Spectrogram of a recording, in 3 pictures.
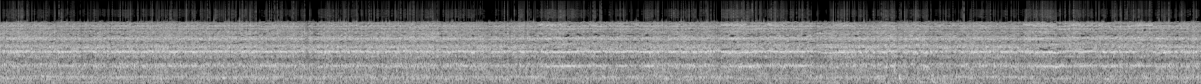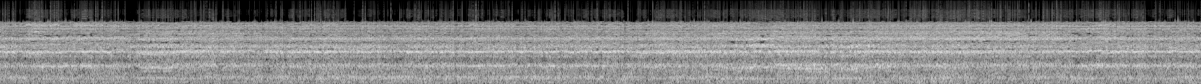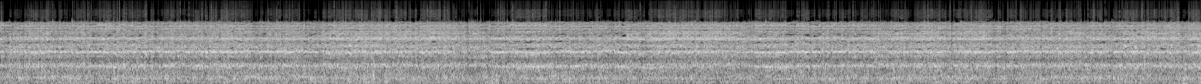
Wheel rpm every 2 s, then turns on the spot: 230, 230, 230, 230, 230, 230, 230, 230, 230, 230, 220, 230, 230, 230, 230, 220, 230, 230.
none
